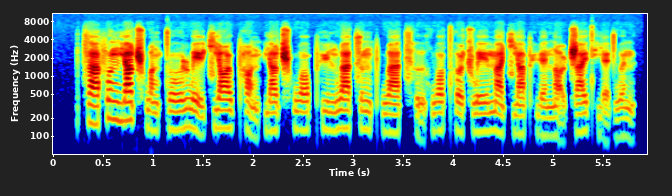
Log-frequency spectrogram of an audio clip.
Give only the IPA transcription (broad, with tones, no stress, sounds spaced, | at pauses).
t͡s ä˧˥ f ɤ˥˧ ŋ j ä˥˩ ʈ͡ʂʰ w ɑ˩ ŋ t̪ o˧˥ ʊ̯ ɻ w ḛ˨˩ ɪ̯ t͡ɕ j ɑ˧˥ ʊ̯ pʰ ɑ̰˨˩ ŋ p j ä˧˥ ʈ͡ʂʰ w ɔ˥ pʰ y˧˥ n w ä˥˧ t͡s ʊ˥˩ ŋ pʰ w ä˧˥ t͡sʰ ɹ̩˨˩ x w ɔ˥˧ t̪ʰ ɤ˥˩ ʈ͡ʂ w e˥ ɪ̯ m ä˥˩ t͡ɕ j ä˥ pʰ ɥ ɛ˧˥ n ɑ̰˨˩ ʊ̯ ʈ͡ʂ a˥ ɪ̯ t̪ʰ j ɛ̰˨˩ t̪ w ə˥˩ n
